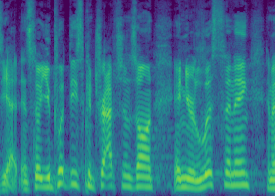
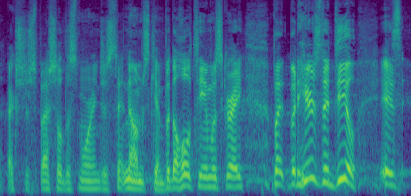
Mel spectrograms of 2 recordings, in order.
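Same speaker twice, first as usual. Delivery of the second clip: ordinary talk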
